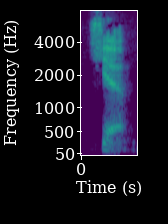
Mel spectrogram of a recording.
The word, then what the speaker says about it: hier: And the word for here? It's the same. – Bleiben. – No, the same as English. – Here. – Here. Good. The same as in English, but spelled H-I-E-R.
